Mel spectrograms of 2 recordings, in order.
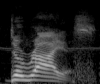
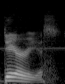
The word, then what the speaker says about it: Darius: And I learned this week through YouVersion Bible app that I've been saying this name wrong. I've always said Darius. You know what I mean? Does it look like Darius to you? But as I was going through YouVersion Bible app, it says Darius.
